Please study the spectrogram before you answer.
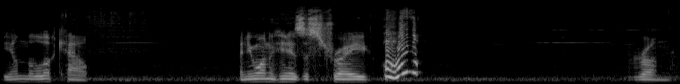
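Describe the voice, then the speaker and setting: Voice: mid-range voice, flat delivery, extremely slow, fairly bright tone. A British player with a sweary, casual way of talking while improvising in a tabletop game. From United Kingdom. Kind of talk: casual improvised role-play chat.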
